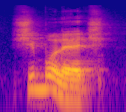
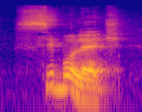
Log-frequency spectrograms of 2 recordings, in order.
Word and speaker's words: chibolete: não então lhe diziam dize pois chibolete porém ele dizia sibolete porque o não podia pronunciar assim bem então pegavam dele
